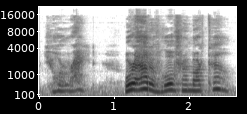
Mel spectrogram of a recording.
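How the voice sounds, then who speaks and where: A man voicing an exhausted, frightened young woman in an audiobook, with a thin, breathy voice. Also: mid-range voice, slow, darkish tone, voice pushed up. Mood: incredulous whisper.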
